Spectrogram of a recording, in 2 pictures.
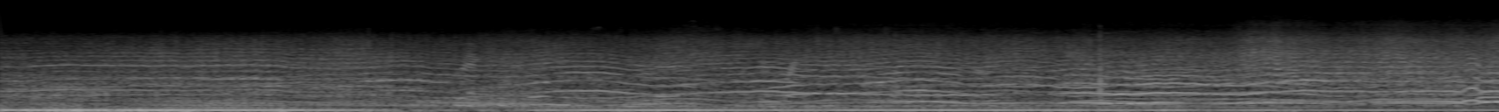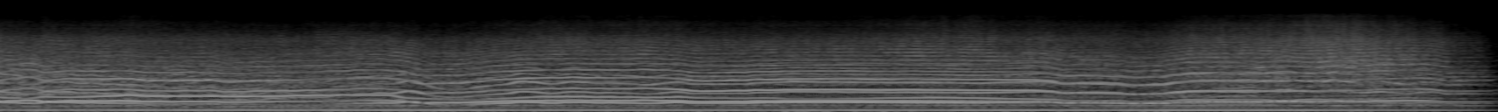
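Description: Small electric multirotor drone's motors and propellers whining, several tones sliding up and down in pitch as the motor speeds change, settling into steadier tones in the second half.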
